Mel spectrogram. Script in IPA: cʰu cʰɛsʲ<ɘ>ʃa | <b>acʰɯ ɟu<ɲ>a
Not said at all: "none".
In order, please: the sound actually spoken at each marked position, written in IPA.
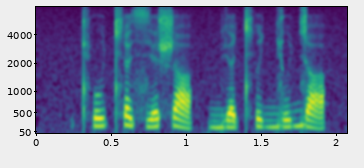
ɛ, bʲ, ɟ

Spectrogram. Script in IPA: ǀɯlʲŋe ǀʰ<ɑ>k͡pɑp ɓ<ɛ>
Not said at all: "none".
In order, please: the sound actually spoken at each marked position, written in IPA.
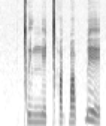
ɑ, e

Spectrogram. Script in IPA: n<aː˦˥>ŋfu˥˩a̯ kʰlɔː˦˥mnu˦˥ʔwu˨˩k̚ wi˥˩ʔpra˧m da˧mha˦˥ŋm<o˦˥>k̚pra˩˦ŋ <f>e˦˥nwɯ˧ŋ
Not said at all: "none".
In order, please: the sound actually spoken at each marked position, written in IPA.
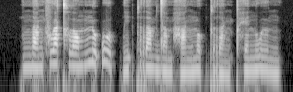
a˦˥, o˦˥, pʰ

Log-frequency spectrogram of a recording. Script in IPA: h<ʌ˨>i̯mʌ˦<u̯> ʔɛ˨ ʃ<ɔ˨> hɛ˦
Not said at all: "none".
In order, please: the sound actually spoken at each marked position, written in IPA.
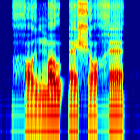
ɔ˨, u̯, ɔ˨

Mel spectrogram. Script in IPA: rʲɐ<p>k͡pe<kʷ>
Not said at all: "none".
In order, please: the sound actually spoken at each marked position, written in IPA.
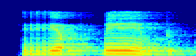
p, p

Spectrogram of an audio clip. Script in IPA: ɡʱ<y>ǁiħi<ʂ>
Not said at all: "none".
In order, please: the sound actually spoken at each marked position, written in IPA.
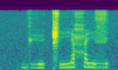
y, z

